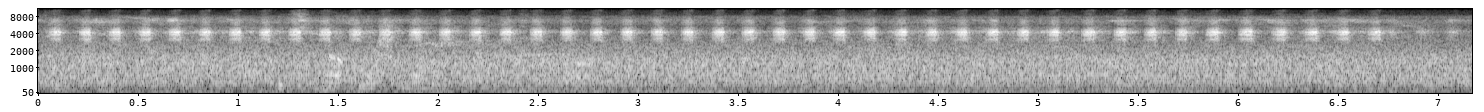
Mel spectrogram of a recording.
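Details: Strawberry poison dart frog, known as Blue Jeans, calling at Pierella Ecological Garden. Its bright, rhythmic series of short chirps runs at roughly three per second and stops near the end, with constant insect hiss around it.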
